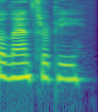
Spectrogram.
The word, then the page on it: philanthropy: British English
